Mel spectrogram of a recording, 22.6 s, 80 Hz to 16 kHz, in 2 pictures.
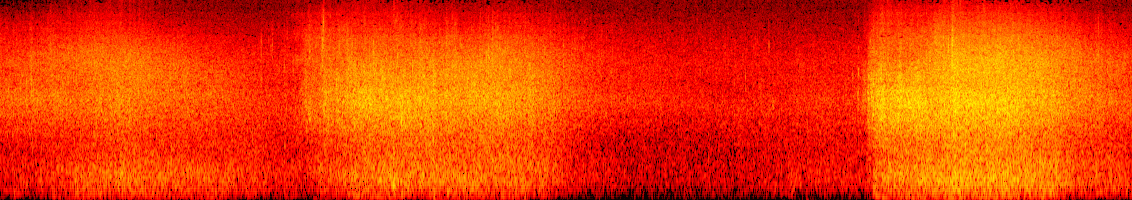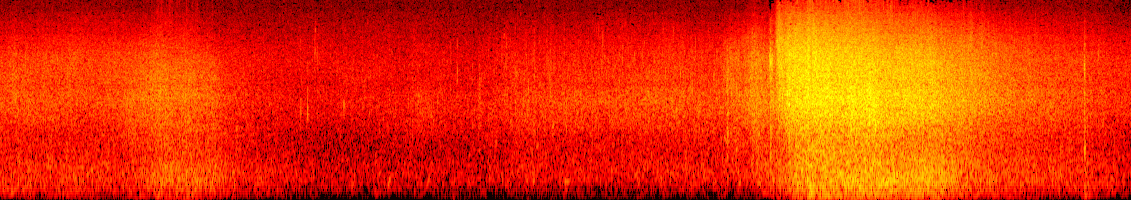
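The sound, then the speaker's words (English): Waves wash onto a beach in West Clare, Ireland, in a steady breaking roar. Several broad surges swell and recede over a constant hiss of surf, with no voices. “During the next 4 minutes we're going to hear the sound of various different beaches around West Clare. We start off with Kappa.”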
